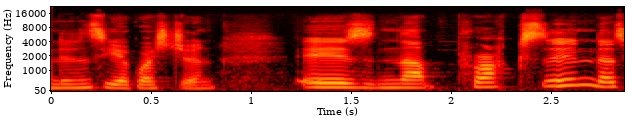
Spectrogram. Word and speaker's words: naproxen: Is naproxen, that's how you pronounce it, better to Yes.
